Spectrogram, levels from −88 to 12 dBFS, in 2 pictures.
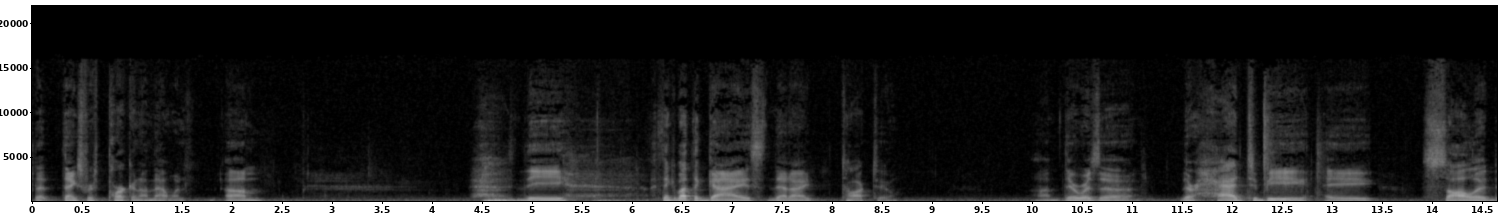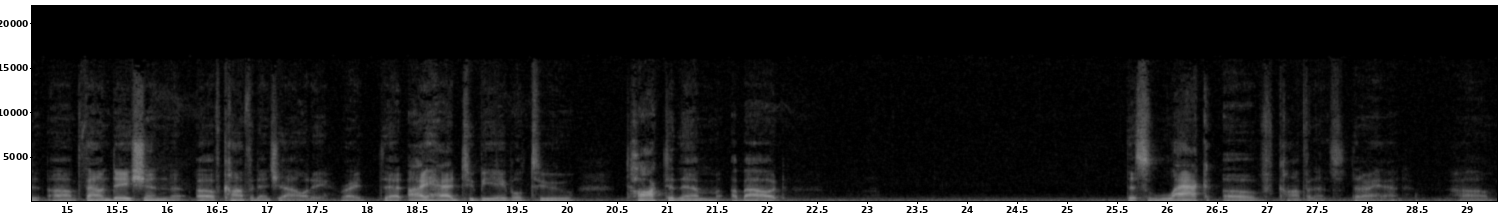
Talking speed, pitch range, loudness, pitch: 105 wpm, 85-105 Hz, -34 LUFS, 95 Hz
